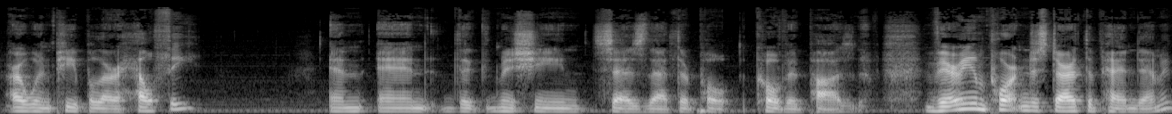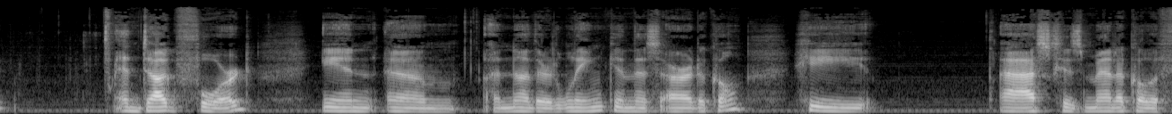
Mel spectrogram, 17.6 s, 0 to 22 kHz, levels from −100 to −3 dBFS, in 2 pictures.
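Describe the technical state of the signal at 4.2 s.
At 4.2 s the speech signal is intact, with no audible fault at that moment.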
